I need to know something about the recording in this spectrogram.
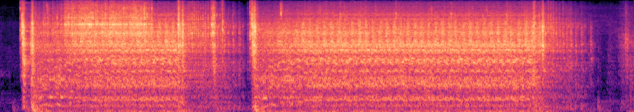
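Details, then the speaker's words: Old snow plow truck: two long cranking bursts, starter chugging about four times a second, never catches; no fuel reaching filter, owner suspects it's on the dry tank, tank switch location unknown. "so guess what I would say that it's probably on the dry tank and I don't know where the switch is"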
